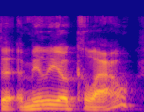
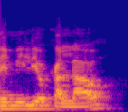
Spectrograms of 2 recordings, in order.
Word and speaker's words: Emilio Kalao: mispronounced your your name, but it's Emilio Kalao um who works for Hallebertton in their drill bits and services group. So, Ailio, if you'd like to introduce yourself and offer some some opening remarks, we'll turn it over to you. Thank you. Your pronunciation is perfect actually.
